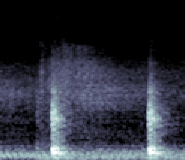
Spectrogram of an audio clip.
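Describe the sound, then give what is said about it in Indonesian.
Two hollow knocks on the door of a bedroom at night, about a second apart, each a short dull thud that fades quickly over a faint steady background hiss. No one speaks. “di balik si pintu yang ada di kamarnya dia itu ada yang ngetok. Lo tahu gak sih ketokannya gini-gini suaranya?”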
